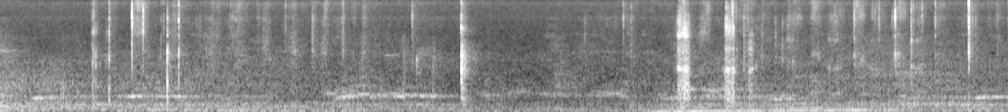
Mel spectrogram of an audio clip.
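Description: Handling noise from glass nail polish bottles and their plastic caps being picked up and set down, with long acrylic nails tapping them: scattered sharp clicks and taps, and a dull bump about two-thirds of the way through.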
